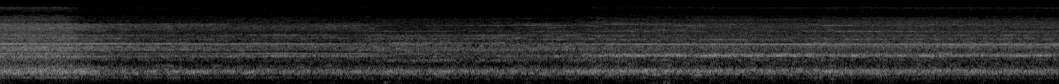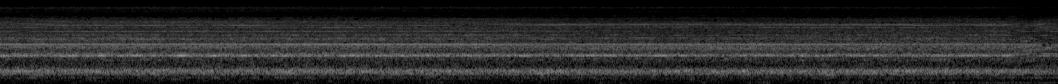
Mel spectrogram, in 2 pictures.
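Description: A heat gun runs continuously for hot embossing on a small card, a steady close whooshing blower hum with a slight dip around five seconds, no voices.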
